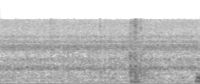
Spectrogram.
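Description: Steady low hum of an electric potter's wheel running, with one brief faint sound about a second and a half in.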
